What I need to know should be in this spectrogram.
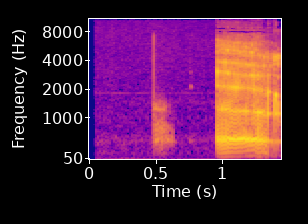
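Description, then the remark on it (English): A short, faint gulp comes first, then a loud, drawn-out, resonant burp lasting about half a second, with no talking around it. “He loves it when people burp and leave it in on podcasts.”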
